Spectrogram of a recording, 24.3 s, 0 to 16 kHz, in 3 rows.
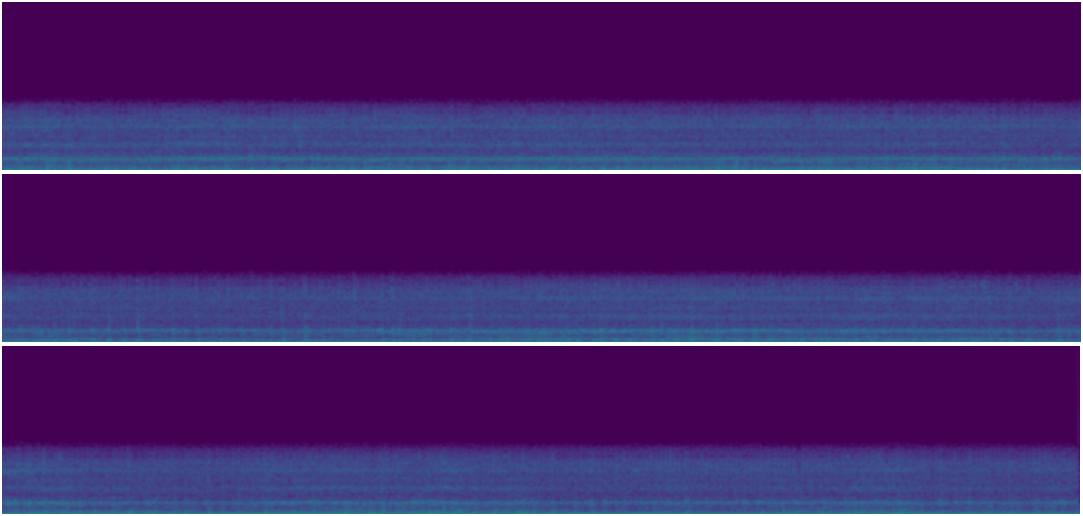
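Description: Snowmobile engine, a 2000 Polaris 800 RMK's two-stroke twin with an SLP aftermarket pipe, running steadily while the sled rides downhill. Its low note grows stronger about nine seconds in.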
